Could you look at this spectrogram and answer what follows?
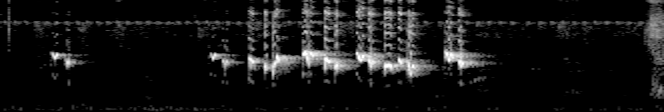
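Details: Sooty-headed bulbul, loud morning song used as a master for training birds: a single bubbly note, then a lively run of short liquid, falling chirps with clicking accents, ending in one more note before quiet.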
